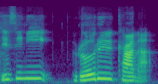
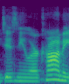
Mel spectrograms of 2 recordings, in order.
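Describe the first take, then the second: First: The name is said with Japanese-style syllables. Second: The name is said with plain English sounds. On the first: The speaker calls it right. "that's how they say Disney" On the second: The speaker calls it wrong. "you sound foolish because you can't say Disney Lorcana"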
